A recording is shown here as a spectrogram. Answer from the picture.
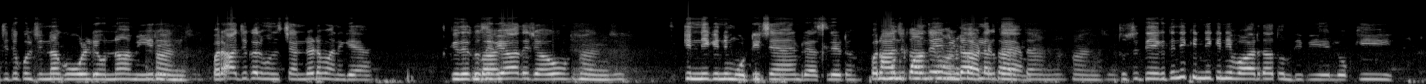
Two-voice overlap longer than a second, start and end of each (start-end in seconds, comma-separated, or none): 8.9-10.2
